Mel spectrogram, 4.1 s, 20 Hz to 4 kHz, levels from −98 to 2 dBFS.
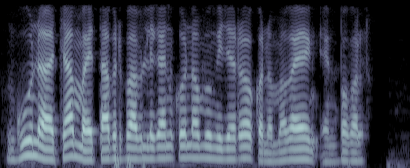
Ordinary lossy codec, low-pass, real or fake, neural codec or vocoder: AAC, 32 kbps; 3.6 kHz; real; none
